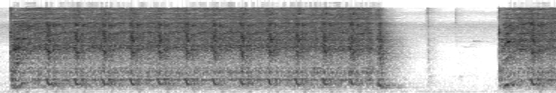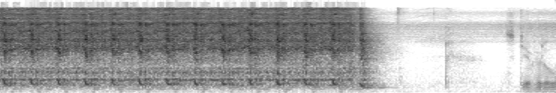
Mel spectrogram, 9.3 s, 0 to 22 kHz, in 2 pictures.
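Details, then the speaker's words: 50cc Chinese scooter, bought run-down, after fuel line reconnected: two long runs of steady starter cranking with no firing; crank no start, no spark at the plug, still none after testing two coils. "let's check Spark okay let's uh let's see if that cylinder's sparking or not that spark H has no spark so we had a no spark scenario"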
